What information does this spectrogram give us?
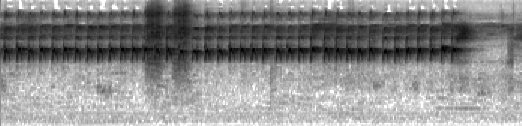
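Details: Grey-cheeked bulbul song recorded for training songbirds: a steady, rapid, high-pitched pulsing trill with two louder harsh bursts early on, fading out at the end.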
